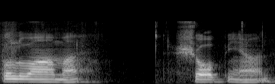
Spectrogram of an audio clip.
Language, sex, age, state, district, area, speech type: Kashmiri, male, 30-45, Jammu and Kashmir, Anantnag, rural, spontaneous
